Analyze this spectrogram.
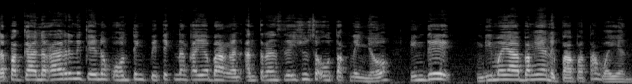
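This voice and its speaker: Raising and projecting his voice, a man speaks fairly quickly with hardly any pauses, his high pitch bright, sharp and shrill with ordinary pitch variation. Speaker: online commentator answering questions. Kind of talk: casual live stream talk. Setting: live stream.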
